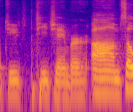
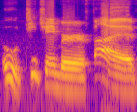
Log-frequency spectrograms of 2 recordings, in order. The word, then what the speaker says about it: Tchamber5: And now everybody is like really like I've heard it pronounced so many different ways, like Tchamber 5 or Tchamber or whatever, and it's actually just Tchambers.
